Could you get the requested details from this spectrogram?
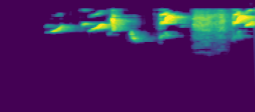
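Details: Oriental magpie-robin pikat lure song: after a moment of silence come rising whistled slurs and a lower warble, then a broad harsh rasp and a final high whistle.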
